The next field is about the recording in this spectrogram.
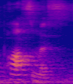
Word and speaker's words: posthumous: was it Pothamus or... – What? – Pothamus entry? – A posthumous. – Posthumous. – Posthumous. – Thank you.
